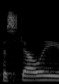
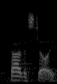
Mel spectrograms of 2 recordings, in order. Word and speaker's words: Battistelli: I can't pronounce her last name. Is it Bastelli or? Battistelli, thank you.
